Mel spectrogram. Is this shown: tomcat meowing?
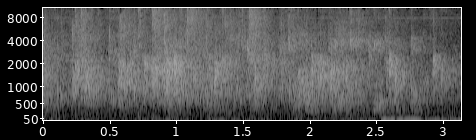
no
